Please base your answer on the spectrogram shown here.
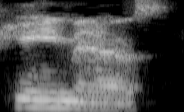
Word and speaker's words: Jemez: Travis, it's Jemez. Travis is a Kentuckian, so he might not have known how to pronounce it, but we're about 50 miles northwest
